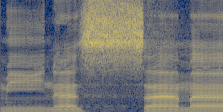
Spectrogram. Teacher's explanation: huruf ma kita panjangkan empat atau lima harakat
